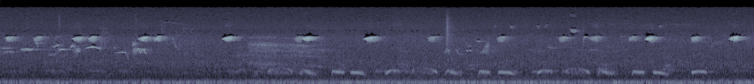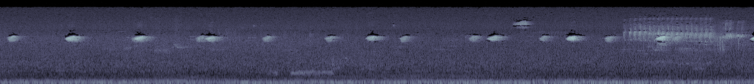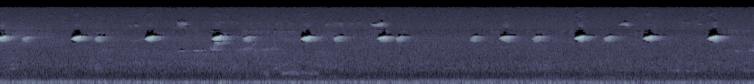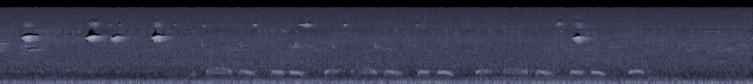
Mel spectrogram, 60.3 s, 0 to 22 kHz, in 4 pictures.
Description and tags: SuburbanSpringAfternoon-MS TestSetupPart6
Part 6 in a 6 part series testing different Mid-Side recording setups. All recordings in this series were done with a Sound Devices 302 field mixer to a Sound Devices 702 recorder. Mixer gain set at +60dB and fader level at +7.5dB across all mic configurations. Fader level on channel 3 is set at 0dB. Mixer - recorder line up was done at full scale. No low cut filtering was set on either device. Recordings matrixed to L-R stereo at the mixer stage. The differences between recordings are subtle and become more obvious through analyzers. Interesting things to look at are frequency spectrum, stereo correlation and peak and RMS levels. Recordings were done sequentially meaning one setup after the other. Samples presented here were cut from the original recordings to get more or less equal soundscapes to make comparing easier. Recordings are presented here unmodified. Part 6: mid-side +mid setup: Pearl MSH-10 single point MS microphone + DPA 4060 omni.
field-recording, atmosphere, outdoor, birds, mid-side, spring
